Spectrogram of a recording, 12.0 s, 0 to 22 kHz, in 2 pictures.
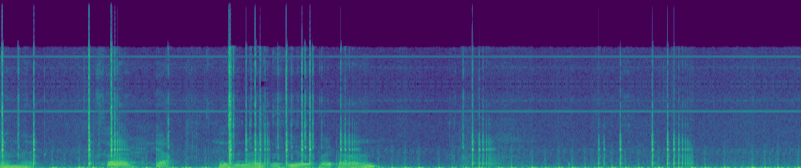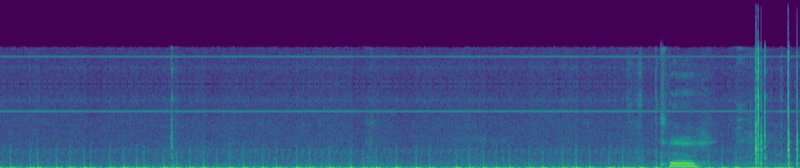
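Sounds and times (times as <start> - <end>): camera handling rumble: 3.4 - 3.8, 4.4 - 5.3.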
